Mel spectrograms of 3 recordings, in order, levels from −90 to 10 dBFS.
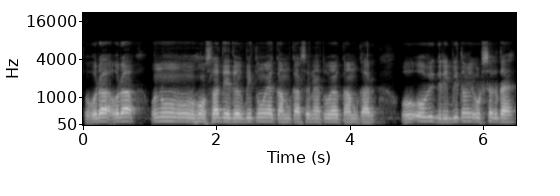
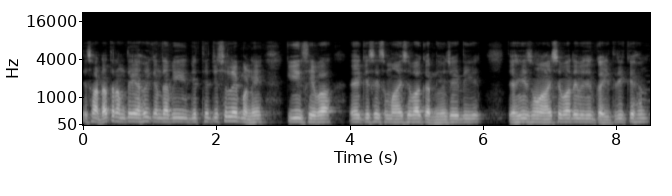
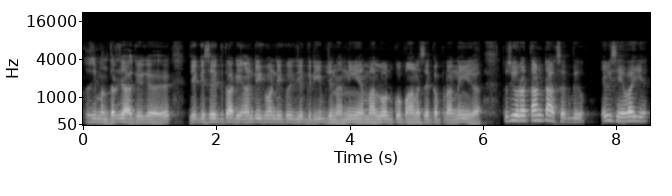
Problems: none marked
